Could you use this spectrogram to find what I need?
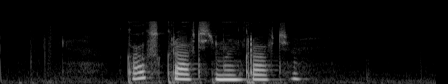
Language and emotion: Russian, neutral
